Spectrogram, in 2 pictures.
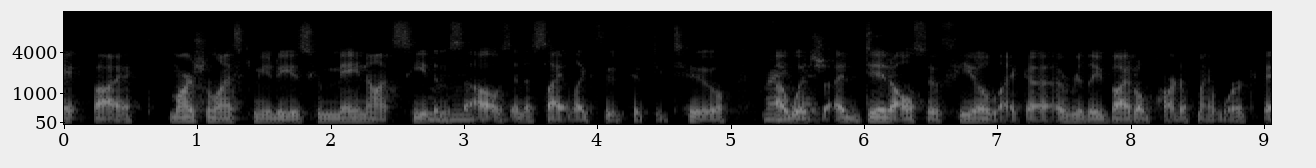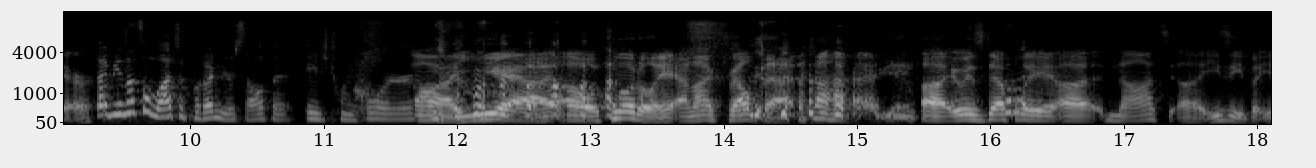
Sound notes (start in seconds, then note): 11.2 laughs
